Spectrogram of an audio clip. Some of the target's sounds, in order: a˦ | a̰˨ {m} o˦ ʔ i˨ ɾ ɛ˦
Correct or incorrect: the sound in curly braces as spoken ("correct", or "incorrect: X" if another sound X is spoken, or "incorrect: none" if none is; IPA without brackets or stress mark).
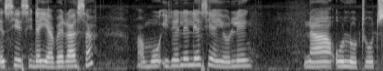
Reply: correct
